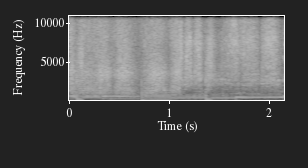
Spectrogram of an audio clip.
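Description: Antiseptic wipe rubbed over a wooden desktop in repeated scrubbing strokes, with soft background music underneath.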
